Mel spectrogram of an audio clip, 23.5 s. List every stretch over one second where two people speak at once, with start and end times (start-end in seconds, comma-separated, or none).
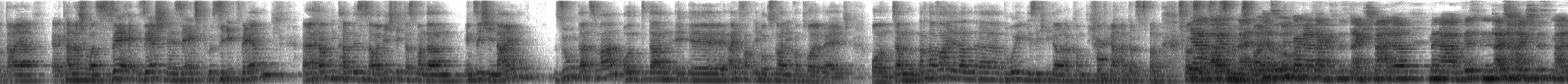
17.8-19.6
